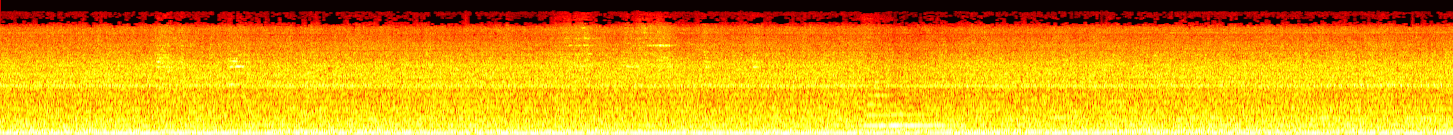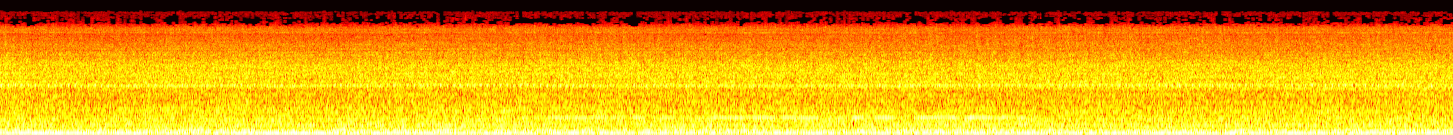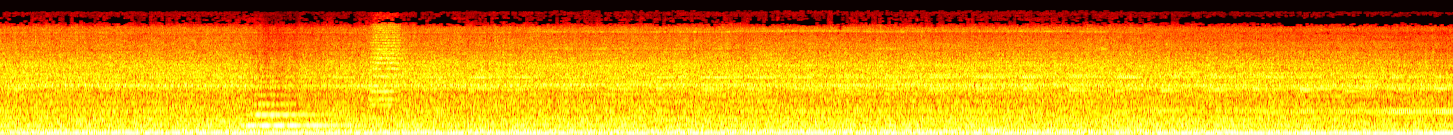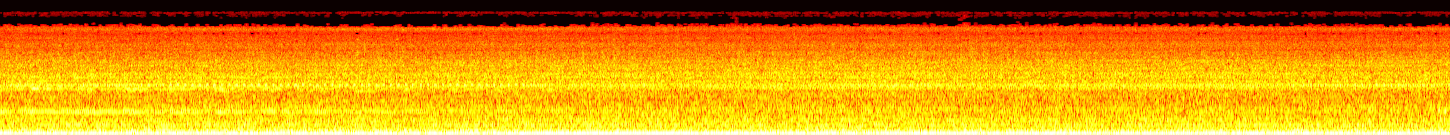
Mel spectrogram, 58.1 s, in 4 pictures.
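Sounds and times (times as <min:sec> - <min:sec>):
train engine hum: 0:00.0 - 0:58.0
train horn toot: 0:01.6 - 0:02.6, 0:05.6 - 0:07.7, 0:08.5 - 0:09.9, 0:19.9 - 0:24.9, 0:31.4 - 0:34.0, 0:38.3 - 0:48.4.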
